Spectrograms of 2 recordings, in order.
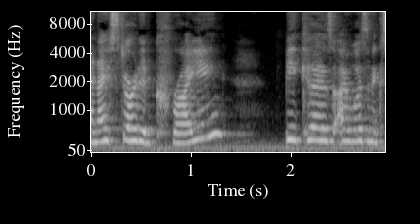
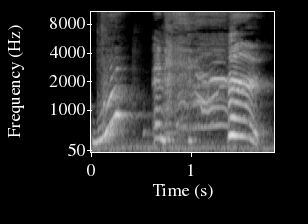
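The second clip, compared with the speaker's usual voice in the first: laughing; 8 semitones higher, 3 dB louder than usual. Real, not acted. Retelling painful first time.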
